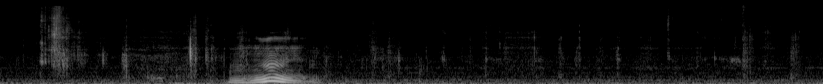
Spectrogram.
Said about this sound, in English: Yes, anyways, I'm recording now, so at the request of our contestants, they want the audience to hear me eating food, so that's what we're going to hear for a little bit. I hope you enjoy this.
